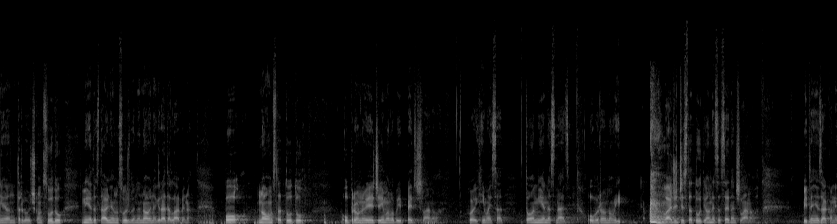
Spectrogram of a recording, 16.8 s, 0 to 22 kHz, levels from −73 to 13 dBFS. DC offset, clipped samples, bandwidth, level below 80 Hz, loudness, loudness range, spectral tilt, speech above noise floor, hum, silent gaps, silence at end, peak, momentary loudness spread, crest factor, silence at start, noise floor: under 0.1%; under 0.1%; 19.5 kHz; -64 dBFS; -28 LUFS; 5 LU; -4.5 dB/octave; 26 dB; none; none; 0 s; -4 dBFS; 17 LU; 24 dB; 0 s; -54 dBFS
